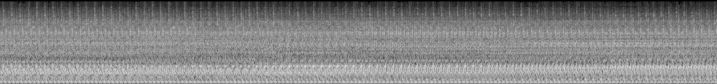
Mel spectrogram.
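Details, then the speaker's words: Citroën 2CV flat-twin idling after not starting: loud, raspy puffing chuff on every firing stroke from an exhaust leak somewhere. "I've got a bad exhaust leak in here somewhere I can hear it"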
